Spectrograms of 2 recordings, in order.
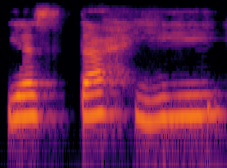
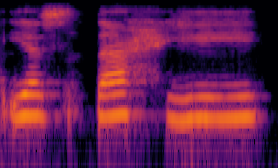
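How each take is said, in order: First: यस्ताही said slowly again, recited; slow recitation. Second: यस्ताही very slow, recited, final ही held; slow Quranic recitation. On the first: Teacher repeating the example word slowly. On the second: Teacher reciting यस्ताही slowly for the pausing rule. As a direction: draw out यस्ताही like careful tajweed recitation. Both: Shown as a demonstration. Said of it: "यस्ताही ही पढ़ेंगे".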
